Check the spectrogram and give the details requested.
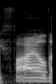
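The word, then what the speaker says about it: Feil: In both cases, my last name is spelled R-E-I-D. – And I am on Twitter and Letterboxd at Chris V. File. That's F-E-I-L.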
